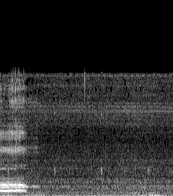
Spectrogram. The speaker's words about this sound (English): Good morning, ladies. Driving to work. I'm almost there.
